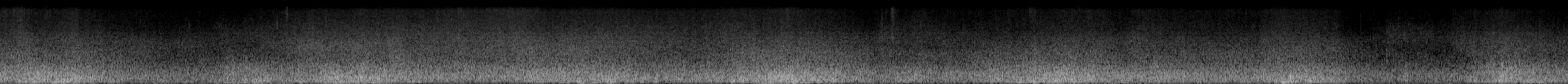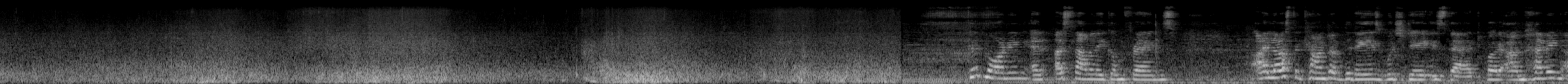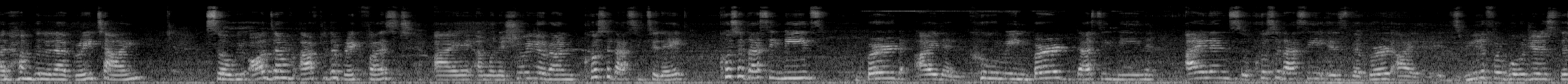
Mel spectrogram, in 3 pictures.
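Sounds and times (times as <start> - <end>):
sea waves washing in: 0.0 - 26.6
wind: 0.0 - 47.0.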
